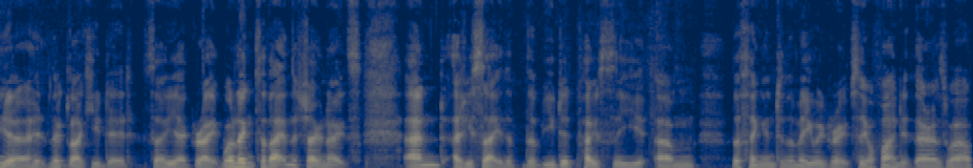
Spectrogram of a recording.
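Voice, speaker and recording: A man's ordinary speaking voice, an ordinary speaking voice, fairly low in pitch, with ordinary pitch variation at a moderate pace on a very clean recording with a silent background. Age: 60s.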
